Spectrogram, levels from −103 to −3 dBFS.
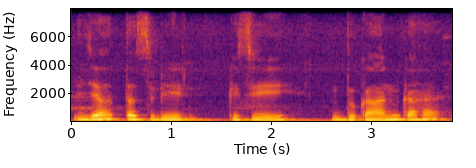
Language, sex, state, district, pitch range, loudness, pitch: Hindi, male, Bihar, Patna, 125-145 Hz, -17 LUFS, 135 Hz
